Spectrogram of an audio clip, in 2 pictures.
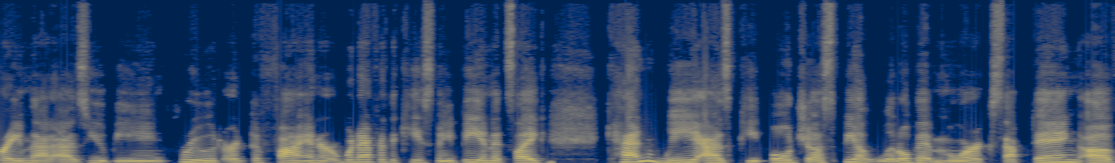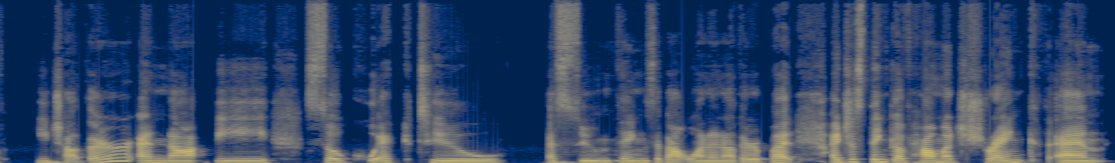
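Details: Adult woman speaking; typical speech.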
